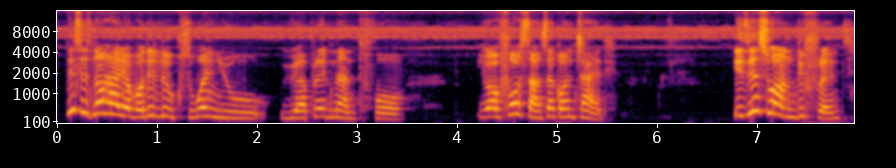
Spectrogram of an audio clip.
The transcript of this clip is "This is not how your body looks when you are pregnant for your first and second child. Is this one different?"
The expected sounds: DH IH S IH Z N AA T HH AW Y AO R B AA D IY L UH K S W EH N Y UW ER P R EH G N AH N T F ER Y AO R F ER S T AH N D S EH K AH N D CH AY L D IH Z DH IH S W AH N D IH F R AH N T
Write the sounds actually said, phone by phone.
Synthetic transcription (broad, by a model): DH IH S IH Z N AA T HH AW Y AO B AA D IY L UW K S W EH N Y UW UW P R EH G N AH N T F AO Y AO F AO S AH N S EH K AH N D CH AY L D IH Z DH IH S W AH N D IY F R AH N T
